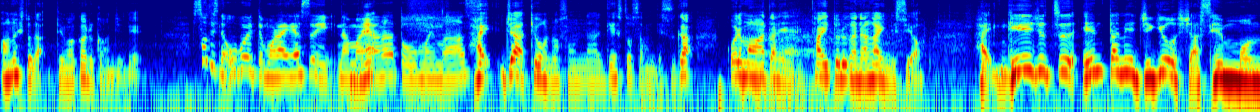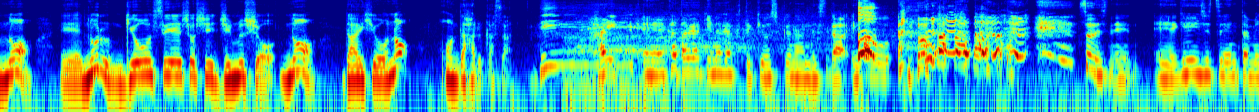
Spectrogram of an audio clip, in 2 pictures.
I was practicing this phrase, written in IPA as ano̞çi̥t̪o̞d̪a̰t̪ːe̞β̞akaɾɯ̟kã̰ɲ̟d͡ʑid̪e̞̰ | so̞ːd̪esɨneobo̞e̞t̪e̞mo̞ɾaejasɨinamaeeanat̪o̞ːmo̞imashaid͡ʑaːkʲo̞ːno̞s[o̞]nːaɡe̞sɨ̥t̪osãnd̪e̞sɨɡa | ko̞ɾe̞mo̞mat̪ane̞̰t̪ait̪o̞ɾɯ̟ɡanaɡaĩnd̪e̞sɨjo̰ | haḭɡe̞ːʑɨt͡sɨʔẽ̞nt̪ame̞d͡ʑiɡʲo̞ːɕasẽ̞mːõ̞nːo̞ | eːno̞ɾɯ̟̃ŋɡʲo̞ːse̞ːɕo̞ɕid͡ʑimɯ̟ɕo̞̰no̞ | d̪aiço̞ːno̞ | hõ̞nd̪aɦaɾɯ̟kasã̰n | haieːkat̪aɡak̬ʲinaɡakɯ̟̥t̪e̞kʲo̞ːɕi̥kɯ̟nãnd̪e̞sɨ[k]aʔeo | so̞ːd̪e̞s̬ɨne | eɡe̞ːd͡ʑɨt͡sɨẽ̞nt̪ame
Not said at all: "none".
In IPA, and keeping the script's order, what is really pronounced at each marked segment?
õ̞, ɡ

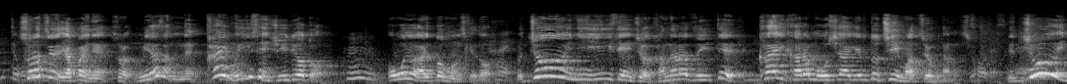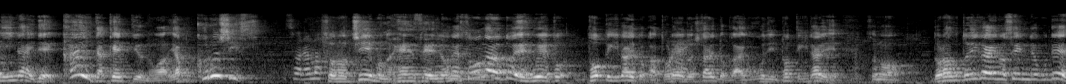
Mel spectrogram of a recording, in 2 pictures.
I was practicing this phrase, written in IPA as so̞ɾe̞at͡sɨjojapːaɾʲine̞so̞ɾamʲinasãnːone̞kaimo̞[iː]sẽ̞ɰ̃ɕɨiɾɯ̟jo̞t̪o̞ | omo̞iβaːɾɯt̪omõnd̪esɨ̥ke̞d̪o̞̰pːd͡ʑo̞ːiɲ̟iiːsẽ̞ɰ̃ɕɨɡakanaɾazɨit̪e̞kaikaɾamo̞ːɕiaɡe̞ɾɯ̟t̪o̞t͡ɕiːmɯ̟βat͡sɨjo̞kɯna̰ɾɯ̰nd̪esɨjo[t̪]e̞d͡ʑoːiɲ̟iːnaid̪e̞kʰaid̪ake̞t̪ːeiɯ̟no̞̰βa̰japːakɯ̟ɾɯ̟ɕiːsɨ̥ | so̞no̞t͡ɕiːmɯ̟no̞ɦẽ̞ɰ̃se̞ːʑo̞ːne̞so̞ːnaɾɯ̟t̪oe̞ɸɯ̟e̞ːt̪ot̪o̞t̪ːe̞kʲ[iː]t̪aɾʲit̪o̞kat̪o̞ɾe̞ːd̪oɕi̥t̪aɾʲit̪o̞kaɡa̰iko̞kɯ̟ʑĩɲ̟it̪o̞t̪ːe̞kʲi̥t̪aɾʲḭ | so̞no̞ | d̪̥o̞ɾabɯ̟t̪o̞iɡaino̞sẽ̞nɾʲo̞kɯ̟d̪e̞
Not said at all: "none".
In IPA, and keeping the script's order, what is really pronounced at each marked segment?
iː, d̪, i

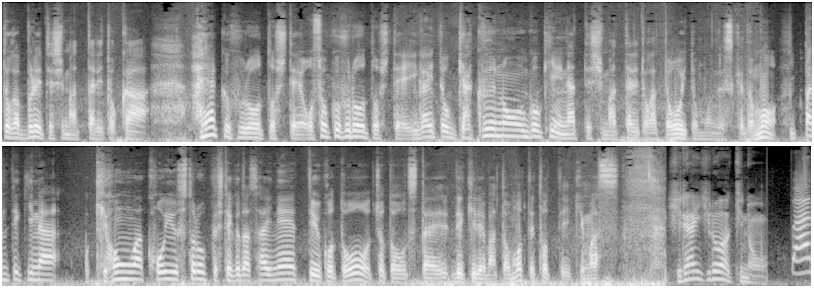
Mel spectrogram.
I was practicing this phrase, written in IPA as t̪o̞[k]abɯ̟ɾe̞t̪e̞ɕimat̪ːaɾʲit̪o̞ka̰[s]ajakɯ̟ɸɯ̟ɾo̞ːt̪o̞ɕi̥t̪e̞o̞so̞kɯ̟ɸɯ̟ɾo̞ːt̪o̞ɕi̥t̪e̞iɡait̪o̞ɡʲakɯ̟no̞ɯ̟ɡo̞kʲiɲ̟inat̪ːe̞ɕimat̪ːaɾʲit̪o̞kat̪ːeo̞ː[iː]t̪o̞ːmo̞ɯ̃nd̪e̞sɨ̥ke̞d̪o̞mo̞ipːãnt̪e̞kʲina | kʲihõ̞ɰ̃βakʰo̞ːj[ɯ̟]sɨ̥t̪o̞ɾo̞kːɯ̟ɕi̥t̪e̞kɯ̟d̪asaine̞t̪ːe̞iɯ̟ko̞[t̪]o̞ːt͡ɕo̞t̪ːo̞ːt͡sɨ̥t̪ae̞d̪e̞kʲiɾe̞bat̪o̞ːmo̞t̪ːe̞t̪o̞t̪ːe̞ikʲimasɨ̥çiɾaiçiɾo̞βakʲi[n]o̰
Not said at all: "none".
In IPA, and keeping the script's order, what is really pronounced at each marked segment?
ɡ, h, i, ɯ̟ː, t̪, n

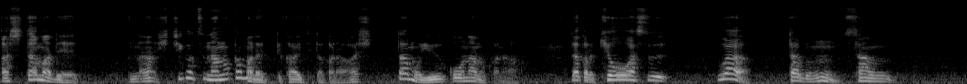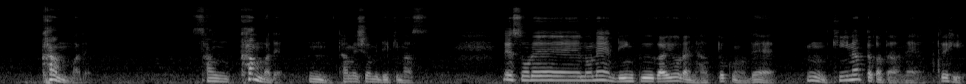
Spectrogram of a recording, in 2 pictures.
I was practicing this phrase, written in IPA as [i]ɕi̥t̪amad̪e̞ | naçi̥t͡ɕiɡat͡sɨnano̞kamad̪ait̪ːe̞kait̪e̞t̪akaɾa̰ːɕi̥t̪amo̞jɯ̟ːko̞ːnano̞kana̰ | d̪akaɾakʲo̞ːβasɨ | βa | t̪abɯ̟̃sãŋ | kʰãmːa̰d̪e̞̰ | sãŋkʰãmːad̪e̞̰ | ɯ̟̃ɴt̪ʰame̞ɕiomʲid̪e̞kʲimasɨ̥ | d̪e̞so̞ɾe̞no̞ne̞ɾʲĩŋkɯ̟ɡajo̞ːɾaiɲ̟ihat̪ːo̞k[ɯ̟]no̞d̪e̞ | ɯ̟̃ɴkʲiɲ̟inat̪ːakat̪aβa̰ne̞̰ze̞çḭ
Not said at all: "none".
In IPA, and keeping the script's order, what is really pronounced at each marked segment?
a, ɯ̟

